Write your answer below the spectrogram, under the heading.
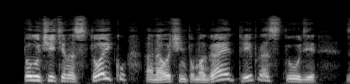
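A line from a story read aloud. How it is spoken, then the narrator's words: Girl rapidly chattering. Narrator (Russian): затараторила девушка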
